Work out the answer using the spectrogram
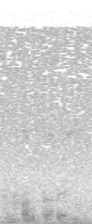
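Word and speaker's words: panta rhei: Pantarhej, že ano. Jestli to vyslovuje tak, jo? Jo? – Pantarhej. – To H se tam neříká. Je tam ale H psáno. H se nesmí říkat. Oni H neříkají.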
